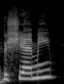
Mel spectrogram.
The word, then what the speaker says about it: Buscemi: Steve Buscemi, am I saying his name right? – Buscemi.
